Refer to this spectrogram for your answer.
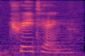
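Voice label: "treating", US English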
